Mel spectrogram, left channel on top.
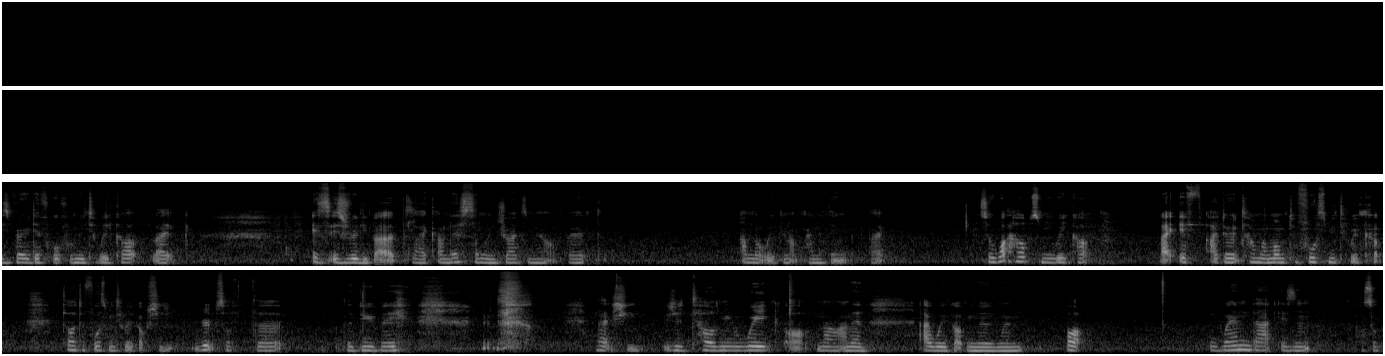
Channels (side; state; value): left; silent; digital silence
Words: very difficult for me to wake up. Like, it's really bad. Like, unless someone drags me out of bed, I'm not waking up, kind of thing. Like, so what helps me wake up? Like, if I don't tell my mom to force me to wake up, tell her to force me to wake up, she rips off the duvet. Like, she tells me wake up now, and then I wake up, when. But when that isn't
